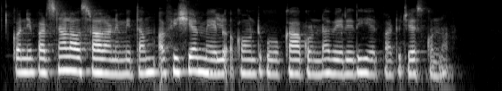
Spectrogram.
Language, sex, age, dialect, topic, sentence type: Telugu, male, 25-30, Telangana, banking, statement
